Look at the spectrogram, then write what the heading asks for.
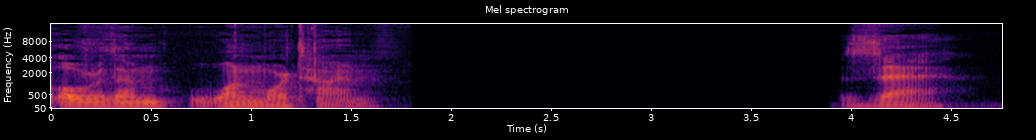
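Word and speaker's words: З: the English letter Z or Zed it is pronounced as za za the next letter doesn't really look like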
